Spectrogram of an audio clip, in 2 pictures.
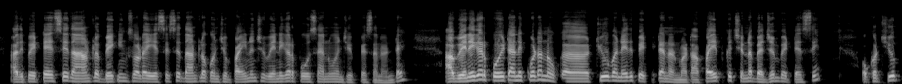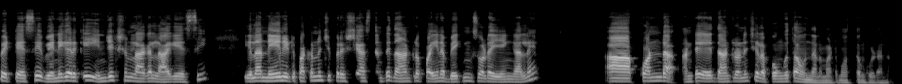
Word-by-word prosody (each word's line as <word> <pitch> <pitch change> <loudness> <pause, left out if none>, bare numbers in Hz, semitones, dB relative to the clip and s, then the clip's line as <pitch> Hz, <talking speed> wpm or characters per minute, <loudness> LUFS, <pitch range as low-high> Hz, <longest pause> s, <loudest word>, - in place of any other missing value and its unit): అది 120 +1 +1
పెట్టేసి 155 +4 +1
దాంట్లో 140 +4 +3
బేకింగ్ 150 +3 0
సోడా 145 -1 +2
యేసేసి, 130 +2 -2
దాంట్లో 135 +3 0
కొంచెం 135 -1 -5
పైనుంచి 155 +6 -3
వెనిగర్ 135 +4 -2
పోసాను 125 0 -4
అని 120 -2 -8
చెప్పేసనంటే 100 -3 -7 0.5
ఆ - - +10
వెనిగర్ 190 +9 +7
పోయటానికి 190 +1 +3
కూడాను 200 -2 +2
ఒక 150 - -4 0.3
ట్యూబ్ 190 0 +2
అనేది 175 +1 -1
పెట్టాను 140 -1 -1
అన్నమాట. 105 -1 -4
ఆ - - -22
పైప్‌కి 165 +5 +2
ఒక - - -13
చిన్న 150 - 0
బెజ్జం 150 +2 -1
పెట్టేసి 135 - -5 0.5
ఒక - - -4
ట్యూబ్ 390 +1 0
పెట్టేసి 145 +7 0
వెనిగర్‌కి 170 +6 +2
ఇంజెక్షన్ 180 +3 -3
లాగా 140 +1 +1
లాగేసి, 120 - -1 0.5
ఇలా 160 +1 +4
నేను 175 +2 +6
ఇటు 170 +1 -7
పక్కన 180 +1 -2
నుంచి 200 +1 -8
ప్రెస్ 160 -1 -2
చేస్తుంటే, 150 -1 -3
దాంట్లో 150 +3 0
పైన 145 +3 +1
బేకింగ్ 160 +4 -3
సోడా 145 -2 +1
ఎయంగాల్నే 120 -1 -3 0.8
ఆ - - +9 0.3
కొండ 170 +1 +1 0.2
అంటే 135 +6 -1 0.2
దాంట్లో 135 +3 +1
నుంచి 155 - -6
ఇలా - - -1
పొంగుతా 135 +2 -3
ఉందన్నమాట 95 -2 -9
మొత్తం 95 +1 -13
కూడాను. 85 -1 -16
145 Hz, 190 wpm, -24 LUFS, 125-170 Hz, 0.8 s, ఆ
